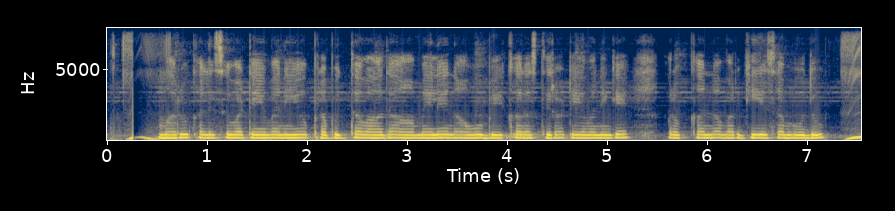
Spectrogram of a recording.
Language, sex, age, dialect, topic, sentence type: Kannada, female, 36-40, Central, banking, statement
